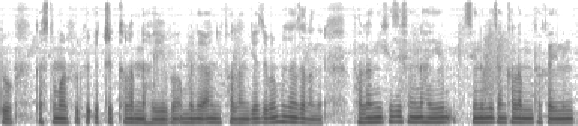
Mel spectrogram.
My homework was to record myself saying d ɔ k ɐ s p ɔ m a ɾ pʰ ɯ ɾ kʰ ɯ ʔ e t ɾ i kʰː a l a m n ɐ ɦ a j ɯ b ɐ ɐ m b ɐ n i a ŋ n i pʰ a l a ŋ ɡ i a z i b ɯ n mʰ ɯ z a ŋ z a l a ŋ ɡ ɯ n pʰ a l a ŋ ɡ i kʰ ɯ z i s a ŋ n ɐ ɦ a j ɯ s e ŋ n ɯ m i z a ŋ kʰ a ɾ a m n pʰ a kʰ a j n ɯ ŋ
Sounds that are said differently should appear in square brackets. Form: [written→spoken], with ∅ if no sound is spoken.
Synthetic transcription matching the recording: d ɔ k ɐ s [p→t] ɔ m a ɾ pʰ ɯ ɾ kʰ ɯ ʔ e t ɾ i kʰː a l a m n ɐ ɦ a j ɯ b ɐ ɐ m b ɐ n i a ŋ n i pʰ a l a ŋ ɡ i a z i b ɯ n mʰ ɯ z a ŋ z a l a ŋ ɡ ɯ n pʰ a l a ŋ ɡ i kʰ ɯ z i s a ŋ n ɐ ɦ a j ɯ s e ŋ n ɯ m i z a ŋ kʰ a [ɾ→l] a m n [pʰ→tʰ] a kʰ a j n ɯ ŋ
